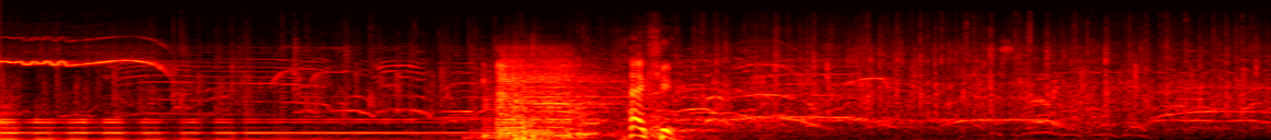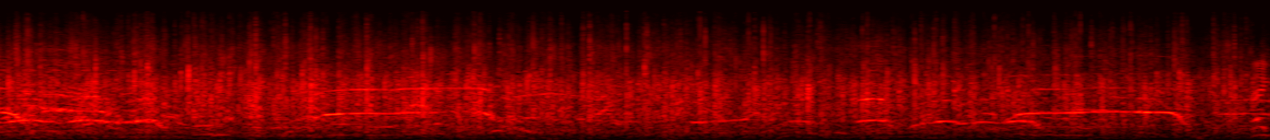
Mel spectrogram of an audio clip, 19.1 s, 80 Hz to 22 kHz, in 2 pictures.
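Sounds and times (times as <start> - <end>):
low band note: 0.0 - 8.3
voices calling out: 0.0 - 8.6
audience clapping and cheering: 0.0 - 19.0.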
